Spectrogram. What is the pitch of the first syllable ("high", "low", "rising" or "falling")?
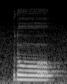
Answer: low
